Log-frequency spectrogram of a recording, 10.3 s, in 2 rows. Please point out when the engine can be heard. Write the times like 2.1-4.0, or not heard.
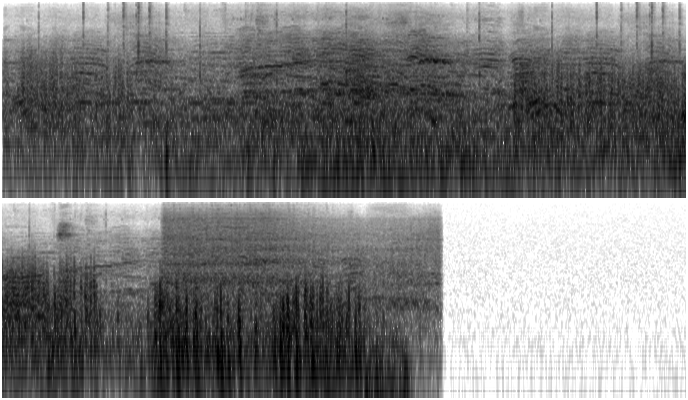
6.3-8.4.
